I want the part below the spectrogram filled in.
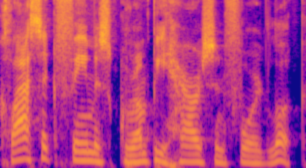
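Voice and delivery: ordinary talk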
